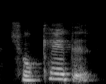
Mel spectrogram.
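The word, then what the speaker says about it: שֹׁקֵד: 이게 쇼케드. 그러니까 앞에 살고 나무는 샤케드. 지켜보고 있다는 쇼케드. 뭔가 비슷하죠. 이게이 발음이.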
